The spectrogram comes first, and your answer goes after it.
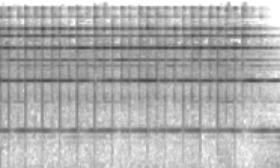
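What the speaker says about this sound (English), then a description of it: "ring the bell" Small bell rung in rapid repeated strikes for about two seconds, bright and close, shimmering with metallic overtones before fading out.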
